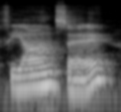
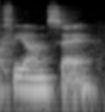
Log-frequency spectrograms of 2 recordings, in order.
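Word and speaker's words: fiancé: have a diphthong a so fee on say so either fiance or fiance i think this one is probably a little bit more common for american speakers but both are acceptable okay and then let's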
